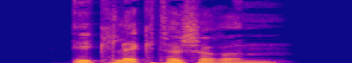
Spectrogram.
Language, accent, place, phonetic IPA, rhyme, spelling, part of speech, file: German, Germany, Berlin, [ɛkˈlɛktɪʃəʁəm], -ɛktɪʃəʁəm, eklektischerem, adjective, De-eklektischerem.ogg
- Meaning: strong dative masculine/neuter singular comparative degree of eklektisch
